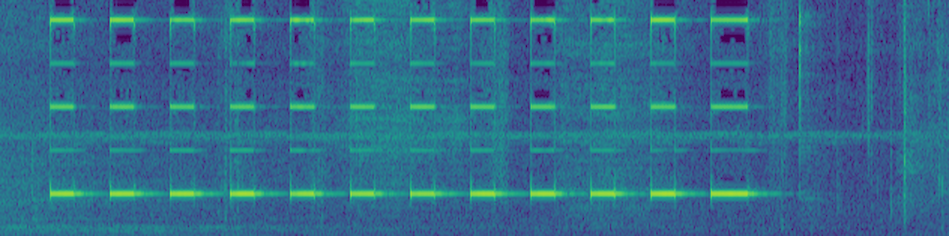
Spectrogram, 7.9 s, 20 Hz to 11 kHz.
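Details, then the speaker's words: Toshiba washing machine flags door lock error E2-3: twelve sharp, high beeps at about two per second in a quiet room, as the door lock keeps running in and out in spin or safety-latch mode. "there is a phenomenon that is this lock, it keeps running in and out in the squeeze mode or the safety latch mode for the door so it keeps running in and out like"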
